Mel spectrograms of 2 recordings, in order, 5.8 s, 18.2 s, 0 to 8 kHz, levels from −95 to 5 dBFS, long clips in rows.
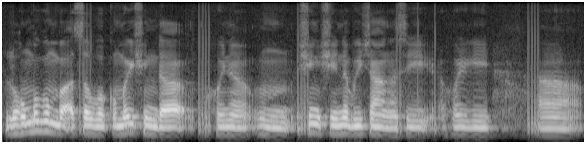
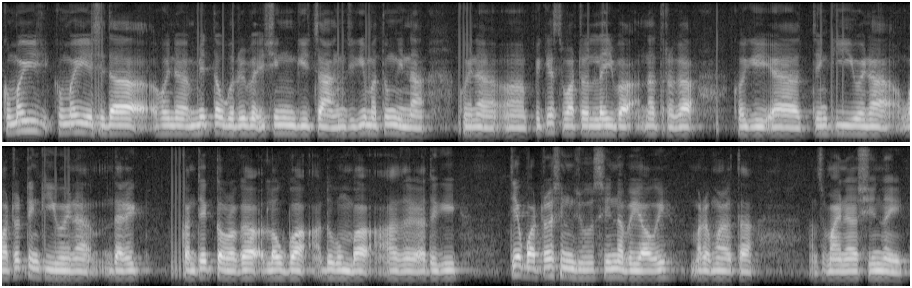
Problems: background sounds at intervals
